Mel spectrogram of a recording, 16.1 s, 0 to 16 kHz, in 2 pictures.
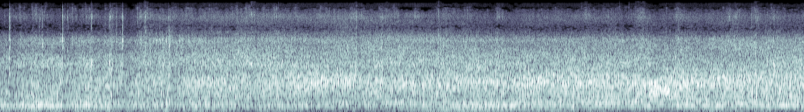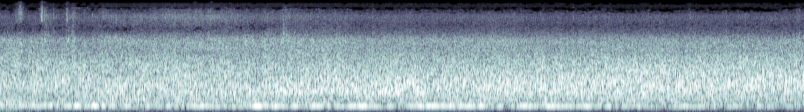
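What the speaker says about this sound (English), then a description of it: "So we're just riding underneath of Highway 401 now, which is a really busy Toronto arterial." Dense traffic roar beneath Toronto's busy Highway 401 heard from a bicycle, a continuous loud wash of road noise with a steady low hum and some rattling bumps, no talking.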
